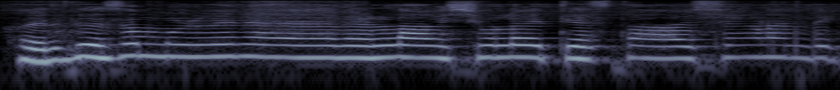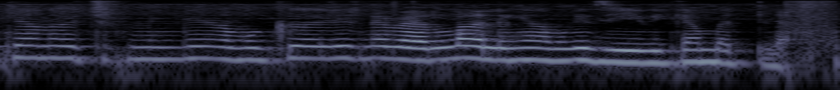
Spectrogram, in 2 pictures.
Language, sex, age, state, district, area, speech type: Malayalam, female, 45-60, Kerala, Kozhikode, urban, spontaneous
